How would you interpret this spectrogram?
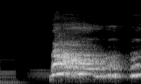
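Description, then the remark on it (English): A dog lets out a loud, sustained bark or yelping howl lasting nearly a second, followed by a brief second yelp, with no talking. “There's a dog barking.”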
